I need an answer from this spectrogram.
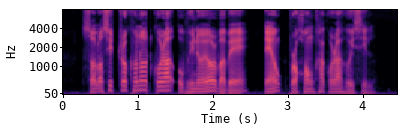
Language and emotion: Assamese, neutral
